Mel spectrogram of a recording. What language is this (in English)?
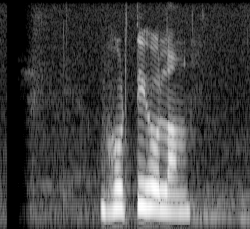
Bangla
